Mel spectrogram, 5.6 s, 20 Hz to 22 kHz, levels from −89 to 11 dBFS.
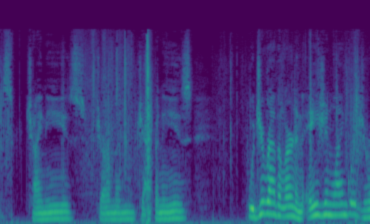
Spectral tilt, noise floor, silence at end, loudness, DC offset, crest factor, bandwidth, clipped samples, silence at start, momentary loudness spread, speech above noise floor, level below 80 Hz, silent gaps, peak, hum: -5 dB/octave; -50 dBFS; 0 s; -27 LUFS; under 0.1%; 22 dB; 13.5 kHz; under 0.1%; 0 s; 12 LU; 24 dB; -50 dBFS; none; -6 dBFS; none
